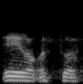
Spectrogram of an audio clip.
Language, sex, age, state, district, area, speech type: Sanskrit, female, 18-30, Maharashtra, Chandrapur, rural, conversation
